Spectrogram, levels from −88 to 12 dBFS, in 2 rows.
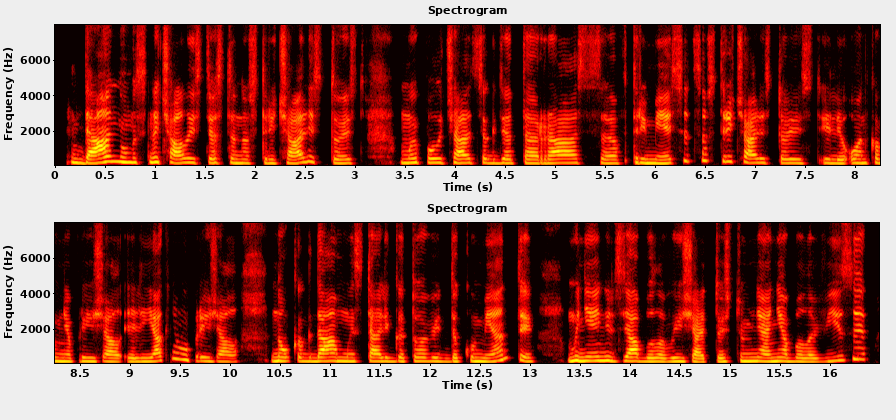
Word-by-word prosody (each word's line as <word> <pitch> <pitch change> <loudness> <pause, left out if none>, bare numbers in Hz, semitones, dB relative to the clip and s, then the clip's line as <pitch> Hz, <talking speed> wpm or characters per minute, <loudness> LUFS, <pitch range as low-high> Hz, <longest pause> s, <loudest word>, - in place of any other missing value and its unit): Да, 220 +2 +7
ну 295 -3 +3
мы 255 -1 +3
сначала, 245 -4 +1
естественно, 225 -2 -3
встречались, 215 +6 -2
то 215 - -3
есть 210 0 -6 0.3
мы, 230 +2 0
получается, 230 -1 0
где-то 210 0 -2
раз, 220 +2 +2
э, 205 -2 -2
в - - -22
три 235 -3 -1
месяца 220 - -1
встречались. 255 -9 -1
То 220 -1 -5
есть 215 -2 -5
или 215 -2 -3
он 220 +2 -2
ко 230 - -5
мне 205 -2 +1
приезжал, 200 -1 -1
или 195 0 -3
я 210 +3 +1
к - - -33
нему 310 -5 -2
приезжала. 200 -5 -4 0.3
Но 215 -1 +1
когда 215 +1 +3
мы 210 -1 0
стали 205 0 0
готовить 205 -1 -4
документы, 205 - -1 0.3
мне 230 0 +3
нельзя 220 -2 +4
было 195 -2 0
выезжать, 190 -2 0
то 190 - -2
есть 200 +3 -5
у - - +2
меня 210 -1 +3
не 210 +1 +2
было 195 -1 -2
визы, 250 - -3
215 Hz, 165 wpm, -23 LUFS, 205-230 Hz, 0.3 s, Да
